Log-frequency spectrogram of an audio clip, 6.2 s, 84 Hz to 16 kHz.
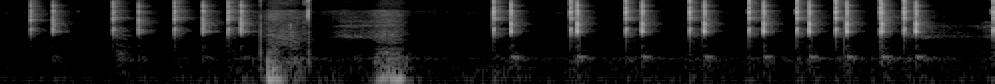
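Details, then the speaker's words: Automotive relay for military trucks, bench-tested with a battery across terminals 85 and 86: sharp, dry clicks a few per second, no buzz or chatter; relay switches cleanly. "So we're going to go across the relay and this is just like a switch in your house. You're going to hear it click."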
